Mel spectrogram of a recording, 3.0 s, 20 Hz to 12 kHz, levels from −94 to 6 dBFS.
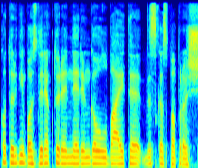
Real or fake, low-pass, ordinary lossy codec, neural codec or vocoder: real; 10.8 kHz; AAC, 48 kbps; none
